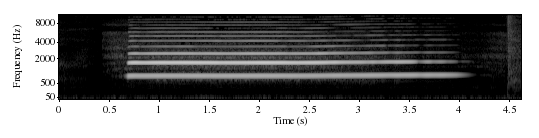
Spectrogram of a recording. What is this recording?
Oboe - G#5 - bad-dynamics-bad-timbre-bad-pitch
Part of the Good-sounds dataset of monophonic instrumental sounds.
instrument::oboe
note::G#
octave::5
midi note::68
good-sounds-id::8135
Intentionally played as an example of bad-dynamics-bad-timbre-bad-pitch
good-sounds, Gsharp5, multisample, neumann-U87, oboe, single-note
